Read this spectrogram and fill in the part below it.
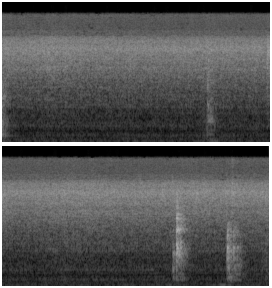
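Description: Red onions frying in a pan during a light couscous dinner, giving a steady soft sizzle and hiss with a few brief stirring scrapes near the end, no talking.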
